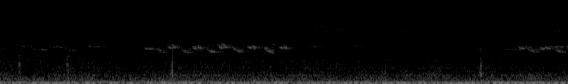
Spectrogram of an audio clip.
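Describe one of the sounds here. A small fire burns with a soft roar and occasional crackles.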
